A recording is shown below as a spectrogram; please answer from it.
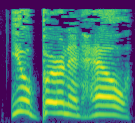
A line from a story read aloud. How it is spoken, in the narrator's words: the woman shouted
